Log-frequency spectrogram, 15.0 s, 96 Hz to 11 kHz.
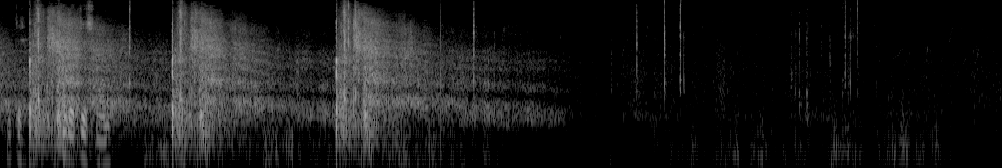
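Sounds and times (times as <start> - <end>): rifle shots with rolling echo: 0.0 - 8.6
faint clicks: 9.1 - 10.4, 11.8 - 13.2.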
